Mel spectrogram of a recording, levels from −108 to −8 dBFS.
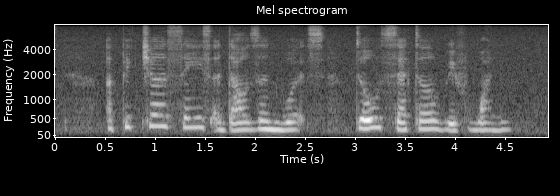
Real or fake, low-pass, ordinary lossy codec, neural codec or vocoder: real; none; none; none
